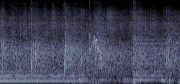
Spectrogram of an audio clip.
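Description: Soft acoustic guitar background music: a held chord that fades about a second in, with a new chord starting near the end.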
